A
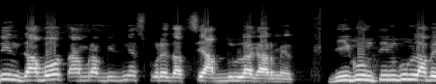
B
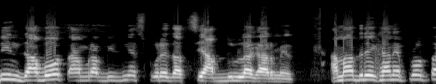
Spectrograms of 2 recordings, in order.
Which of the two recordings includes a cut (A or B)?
A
